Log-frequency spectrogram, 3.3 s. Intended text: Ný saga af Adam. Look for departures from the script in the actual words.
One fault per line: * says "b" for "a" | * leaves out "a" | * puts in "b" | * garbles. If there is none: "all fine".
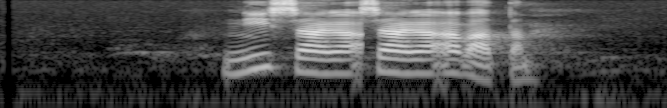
* puts in "saga"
